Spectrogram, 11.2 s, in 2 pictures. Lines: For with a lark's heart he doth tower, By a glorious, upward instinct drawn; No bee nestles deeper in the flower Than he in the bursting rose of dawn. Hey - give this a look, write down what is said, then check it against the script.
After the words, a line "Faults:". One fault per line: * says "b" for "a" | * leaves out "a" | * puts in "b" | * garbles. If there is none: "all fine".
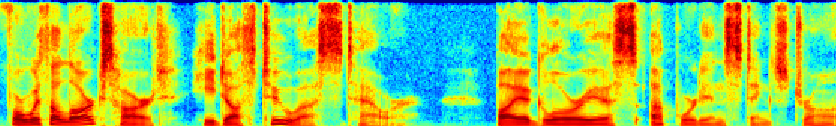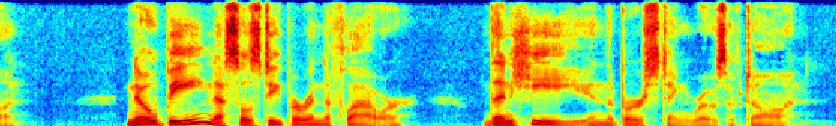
For with a lark's heart he doth to us tower, By a glorious, upward instinct drawn; No bee nestles deeper in the flower Than he in the bursting rose of dawn.
Faults:
* puts in "to us"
